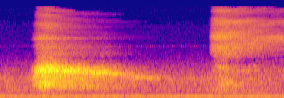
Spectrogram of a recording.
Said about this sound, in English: Now I begin to control my breathing.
